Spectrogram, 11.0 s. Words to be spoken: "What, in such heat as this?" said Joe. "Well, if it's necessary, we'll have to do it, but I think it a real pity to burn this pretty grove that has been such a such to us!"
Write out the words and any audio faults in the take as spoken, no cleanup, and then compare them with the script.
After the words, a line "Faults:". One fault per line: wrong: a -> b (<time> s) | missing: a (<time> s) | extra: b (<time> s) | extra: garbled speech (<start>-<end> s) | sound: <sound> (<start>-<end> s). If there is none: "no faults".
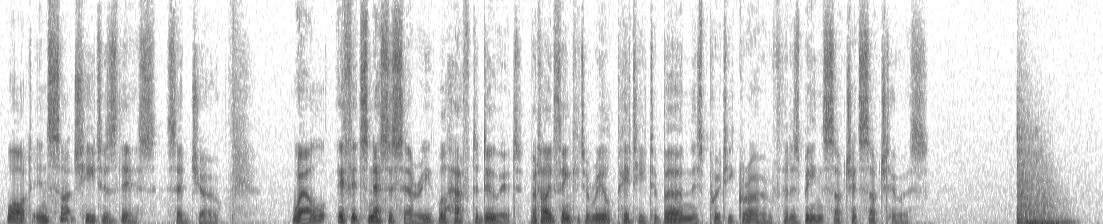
"What, in such heat as this?" said Joe. "Well, if it's necessary, we'll have to do it, but I think it a real pity to burn this pretty grove that has been such a such to us!"
Faults:
sound: thud (10.2-10.8 s)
